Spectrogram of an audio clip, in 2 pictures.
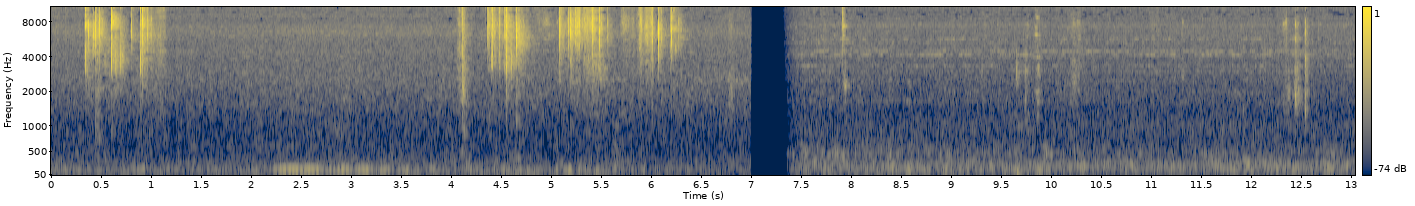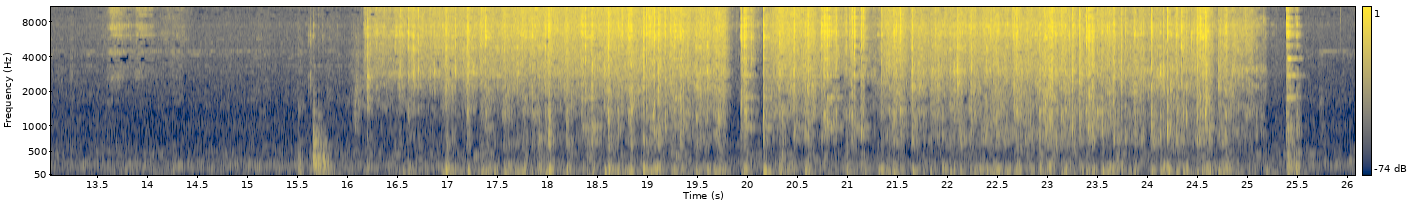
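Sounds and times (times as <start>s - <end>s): wire whisk scraping a ceramic bowl: 16.2s - 25.6s.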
